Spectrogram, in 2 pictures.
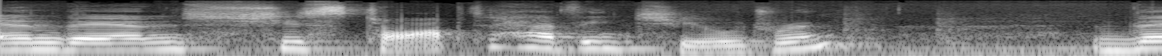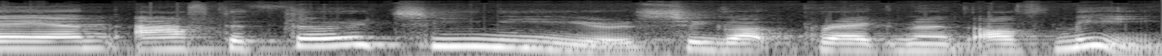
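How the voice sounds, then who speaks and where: A woman with a Brazilian accent talks at a fairly slow pace, her pitch fairly high. Her voice makes very wide pitch swings while its loudness stays very even. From Brazil, small countryside town. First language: Portuguese. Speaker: immigrant guest. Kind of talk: interview.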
